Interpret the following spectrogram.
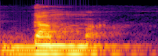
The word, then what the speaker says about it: Dhamma: That is called Dham, or in Pali we say as a Dhamma.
